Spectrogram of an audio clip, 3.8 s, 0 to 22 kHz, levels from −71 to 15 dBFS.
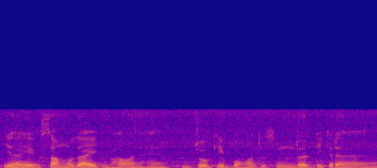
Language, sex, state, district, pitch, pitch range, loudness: Hindi, male, Chhattisgarh, Raipur, 130 Hz, 120-135 Hz, -19 LUFS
